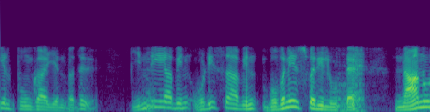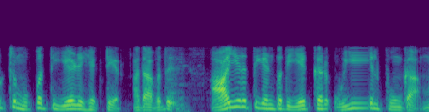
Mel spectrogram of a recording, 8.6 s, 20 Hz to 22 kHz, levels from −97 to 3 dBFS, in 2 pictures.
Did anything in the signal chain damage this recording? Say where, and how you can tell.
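Yes. At the codec stage, the whole clip has passed through iLBC, a narrowband VoIP codec. Nothing above 4 kHz survives, so the speech sounds boxed-in and dull at the top. Each frame's excitation is coded on its own, and at this clip's rate that leaves a plainly audible rough, slightly synthetic texture on the speech throughout. The character fits the 15.2 kbps mode with 20 ms frames.

At the network stage, there are lost iLBC frames in four places: 1.44–1.66 s, 3.36–3.68 s, 6.00–6.41 s and 7.82–8.01 s. Where packets went missing, the decoder filled the holes by repeating the last pitch cycle blended with noise. Those stretches come out as held, buzzy, breathy vowel sounds. The first three bursts are scattered rather than solid, with the longest runs of about 70 ms in the first and about a tenth of a second in the next two. Because iLBC frames stand alone, the speech snaps back almost immediately after each gap.

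In call processing, there is a microphone volume step-up at 2.46 s. The call software judged the input too quiet and raised the device's capture volume in a single jump of about 7 dB. The speech and the background noise both get louder at the same instant, and neither ramps. That shared jump marks it as a change in the input gain before encoding, not a change in how the talker was speaking.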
